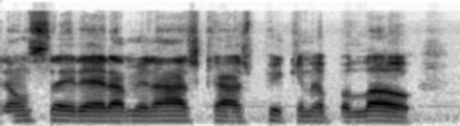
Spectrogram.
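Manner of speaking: ordinary talk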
